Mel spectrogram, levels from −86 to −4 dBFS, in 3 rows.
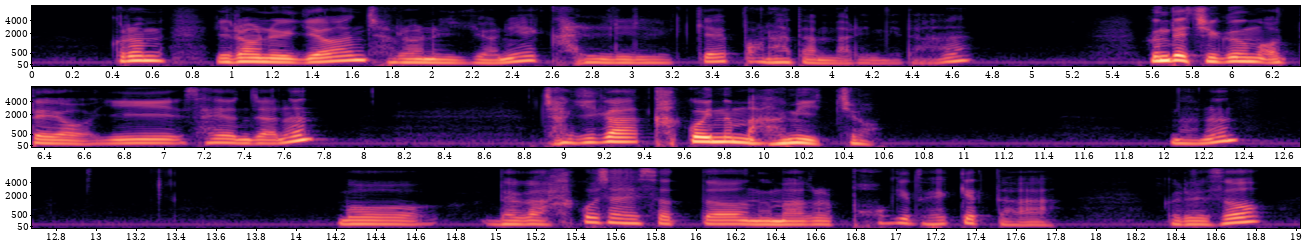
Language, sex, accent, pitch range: Korean, male, native, 120-145 Hz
